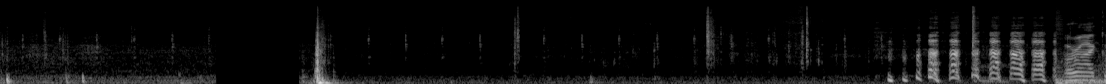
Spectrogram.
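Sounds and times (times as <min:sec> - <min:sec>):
car cabin rumble: 0:09.8 - 0:11.0.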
